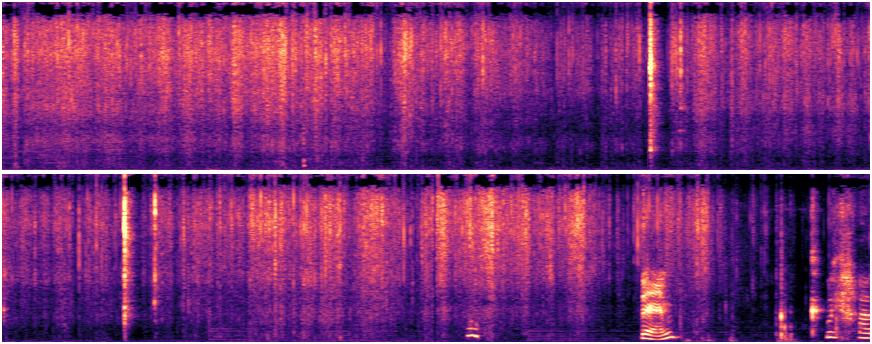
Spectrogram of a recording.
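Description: Clear plastic packaging crinkling and rustling as it is handled and folded, with a couple of sharp taps about six and ten seconds in.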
